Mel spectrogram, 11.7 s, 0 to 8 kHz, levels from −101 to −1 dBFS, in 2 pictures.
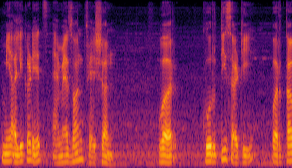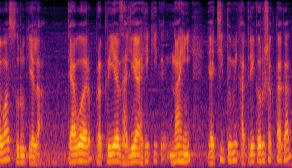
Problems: constant background noise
